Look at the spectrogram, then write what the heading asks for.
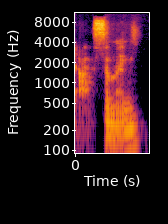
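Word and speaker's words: Aciman: Like, I'll give you a really great example is Call Me By Your Name by Andre Asimon.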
